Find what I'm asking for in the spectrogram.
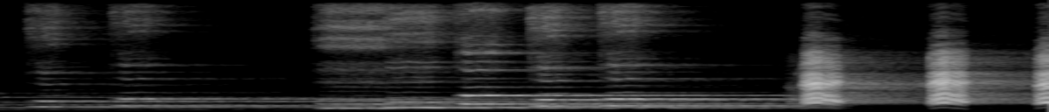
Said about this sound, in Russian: Это была старая ворона, которую разбудил среди ночи яркий свет.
